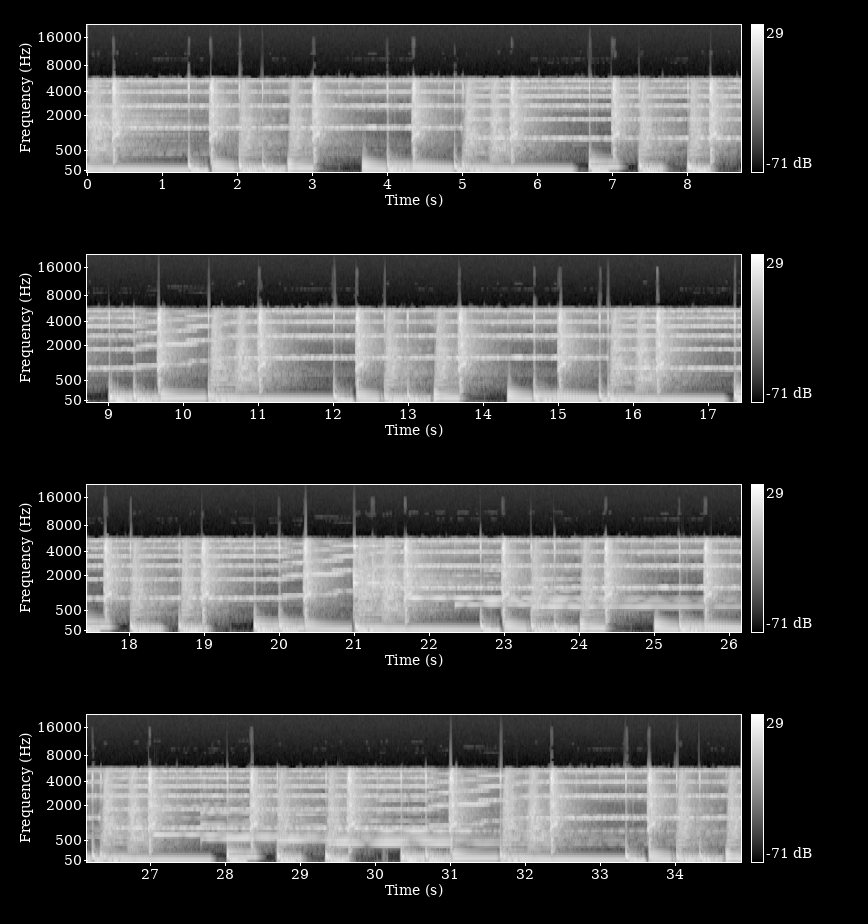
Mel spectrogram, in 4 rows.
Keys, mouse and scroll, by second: 0.4 click, 1.1 click, 2.1 click, 4.3 click, 5.3 click, 6.8 click, 7.8 click, 9.2 click, 10.1 click, 11.6 click, 13.2 scroll up 2, 14.2 right click, 15.1 click, 15.9 click, 19.5 click, 20.0 click, 20.6 click, 21.3 scroll down 1, 22.1 scroll up 2, 23.2 click, 23.9 click, 24.4 scroll up 2, 25.9 click, 27.1 click, 28.1 click, 29.2 click, 30.7 click, 32.8 click, 34.0 click.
